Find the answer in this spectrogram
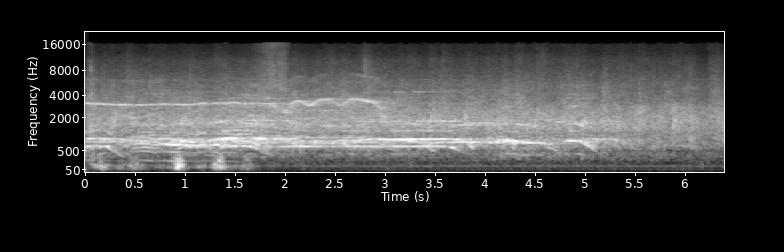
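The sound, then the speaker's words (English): An audience claps hands in worship in a dense, steady roar while many voices shout and cry out over it, loud and sustained throughout, easing slightly toward the end. “Because when you clap and you shout and you worship, you give the devil a nightmare.”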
